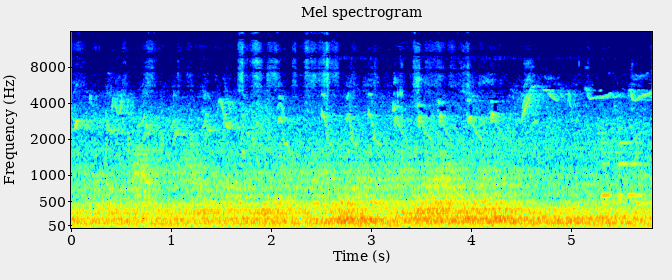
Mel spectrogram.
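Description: Songbirds chirping in quick, repeated short notes, with a wavering whistle near the end, over a steady low rumble.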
